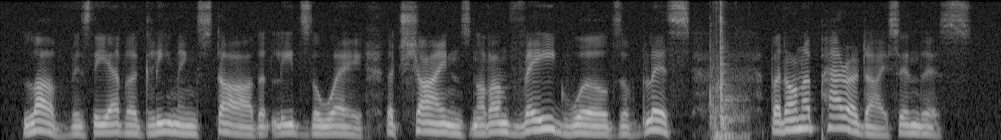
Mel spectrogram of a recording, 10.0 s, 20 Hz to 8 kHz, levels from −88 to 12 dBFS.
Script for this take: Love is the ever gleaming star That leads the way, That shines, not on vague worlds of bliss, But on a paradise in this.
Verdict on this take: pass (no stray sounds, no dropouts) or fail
fail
